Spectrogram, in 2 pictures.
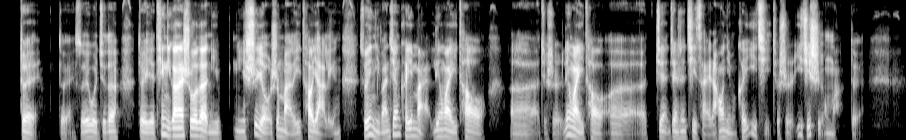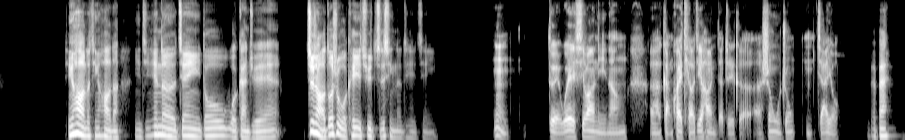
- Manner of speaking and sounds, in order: tapping
- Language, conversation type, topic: Chinese, advice, 如何通过优化恢复与睡眠策略来提升运动表现？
